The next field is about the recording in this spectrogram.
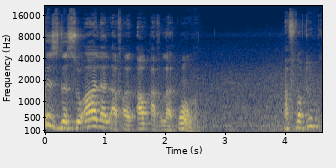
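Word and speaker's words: افلاطون: In Farsi we call it Aflatun, with the T pronunciation, not Ta pronunciation in Farsi.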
